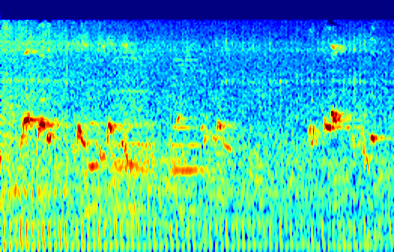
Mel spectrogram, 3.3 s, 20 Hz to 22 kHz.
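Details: Decoy red-whiskered bulbul singing to attract wild birds into a trap, 11/12/2016: short chirpy whistled notes scattered through the clip, set against a steady low engine hum.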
